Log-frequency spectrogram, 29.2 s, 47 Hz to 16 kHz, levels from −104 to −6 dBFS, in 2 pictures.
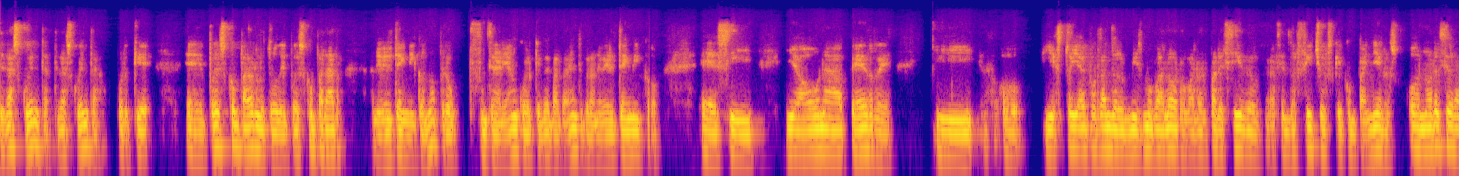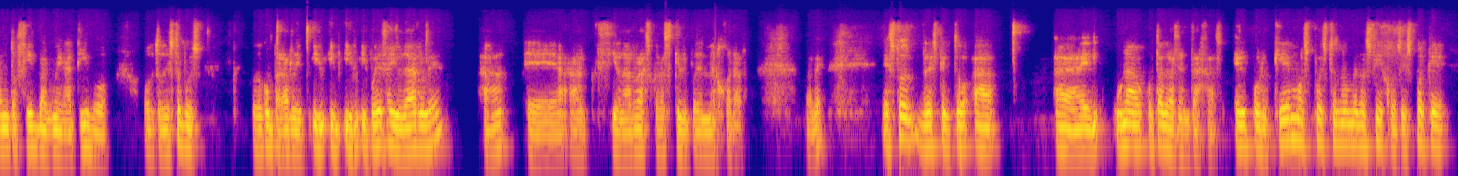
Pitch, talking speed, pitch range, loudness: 115 Hz, 195 wpm, 105-130 Hz, -20 LUFS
